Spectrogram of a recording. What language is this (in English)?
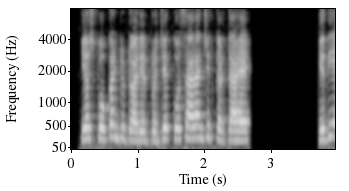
Hindi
